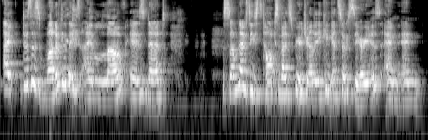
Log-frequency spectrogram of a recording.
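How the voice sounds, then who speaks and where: A woman's voice: medium pitch, lively intonation, measured pace. A woman hosting a casual interview, encouraging her guest and asking follow-up questions. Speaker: podcast host. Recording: roomy echoey sound.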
